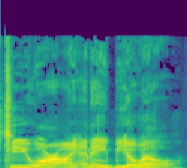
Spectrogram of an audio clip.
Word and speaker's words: Turinabol: Yeah, I guess it's how you pronounce it is Turnabol. Okay, yeah. Thanks, Chris. Yeah, it's Turinabol.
